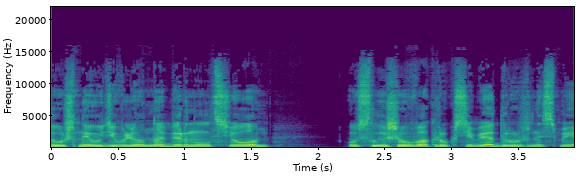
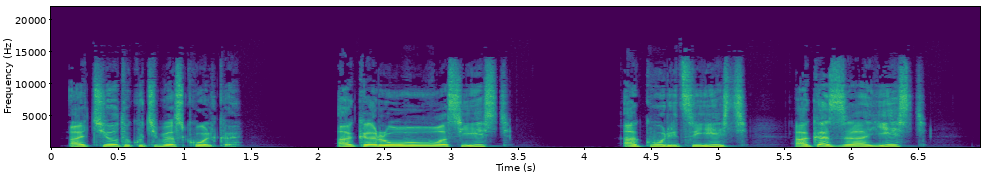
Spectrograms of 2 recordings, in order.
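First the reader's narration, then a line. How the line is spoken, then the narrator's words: Several people shouting. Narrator (Russian): закричали сразу несколько человек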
